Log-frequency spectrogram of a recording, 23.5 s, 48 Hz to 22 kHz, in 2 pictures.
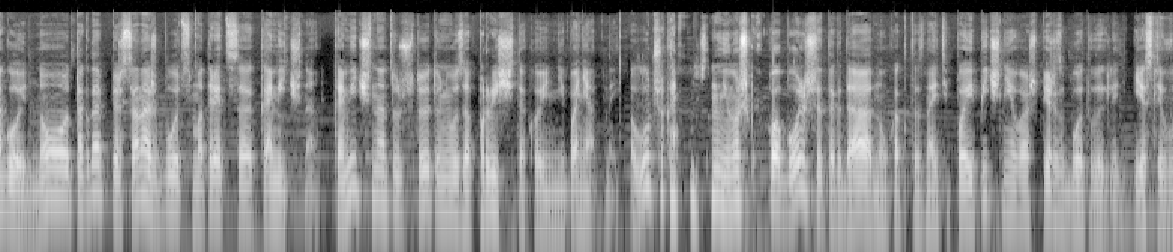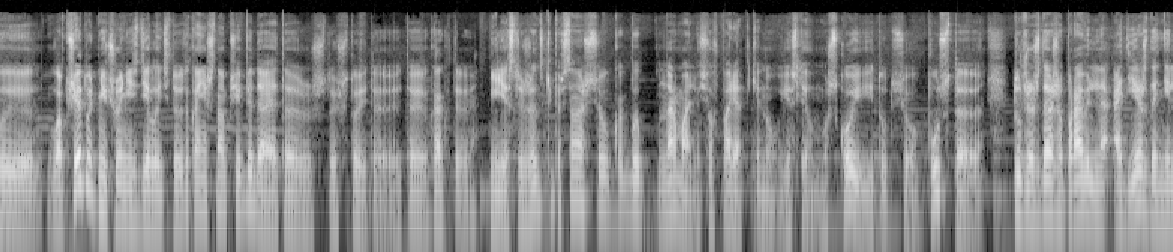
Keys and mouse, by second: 6.1 KP_3, 6.2-13.1 shift+middle drag, 7.5 g, 13.3-15.1 shift+middle drag, 16.5-23.0 middle drag.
